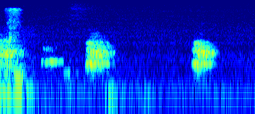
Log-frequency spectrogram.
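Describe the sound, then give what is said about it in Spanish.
Dogs bark a few times, short sharp barks spaced about a second apart, against a quiet background with no one talking. “faltaban los perros en este episodio también.”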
